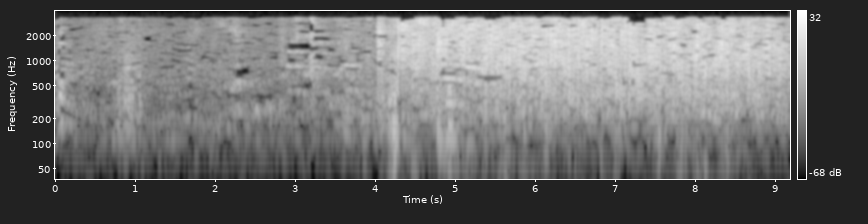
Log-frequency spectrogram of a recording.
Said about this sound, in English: Should we just applaud for her right now and bow on up?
